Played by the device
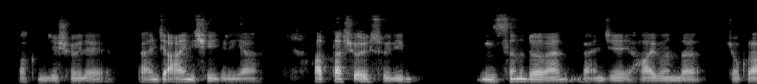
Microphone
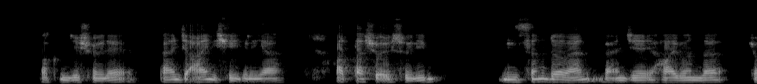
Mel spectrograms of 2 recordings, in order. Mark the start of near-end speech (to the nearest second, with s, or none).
none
